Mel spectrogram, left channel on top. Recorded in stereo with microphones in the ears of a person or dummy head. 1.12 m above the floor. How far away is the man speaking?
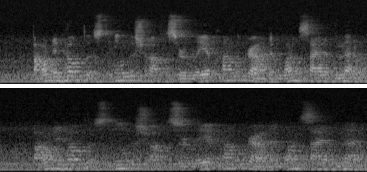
About 1.4 m.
